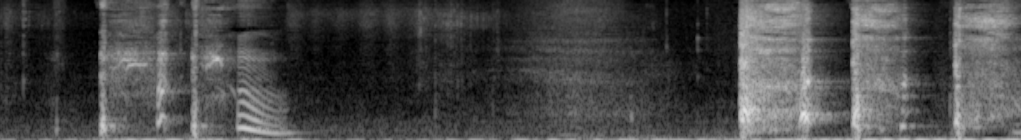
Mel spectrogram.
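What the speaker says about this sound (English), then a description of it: "Hopefully this coughing attack leaves me quickly." A person coughs in a harsh fit: several sharp coughs with a strained catch, a quiet pause, then another loud burst of close hacking coughs.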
